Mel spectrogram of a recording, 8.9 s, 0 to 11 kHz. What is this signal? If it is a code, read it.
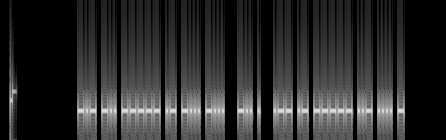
Morse code, heard as a keyed tone, about 30 wpm, 700 Hz. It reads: KD0ABB DE WA0UHT
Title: USA Callsign DE Callsign - 6 Characters - 30wpm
